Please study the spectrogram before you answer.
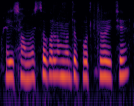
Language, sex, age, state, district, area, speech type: Bengali, female, 18-30, West Bengal, Cooch Behar, urban, spontaneous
